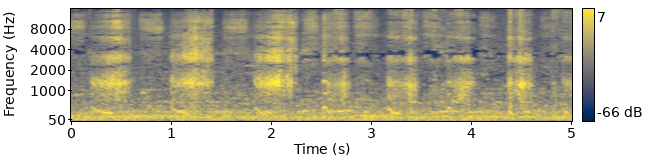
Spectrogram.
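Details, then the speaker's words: Young child with croup, an upper airway viral infection, showing rapid, harsh, high-pitched noisy breathing typical of inspiratory stridor. "आपके बच्चे की सांस में से इस तरह की आवाज आ रही है तो यह क्रूप हो सकता है"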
